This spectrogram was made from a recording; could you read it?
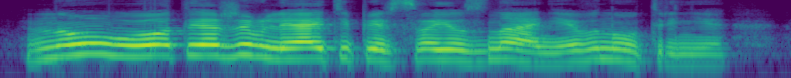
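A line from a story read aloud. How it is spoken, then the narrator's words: Laughing. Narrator (Russian): говорил он, смеясь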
